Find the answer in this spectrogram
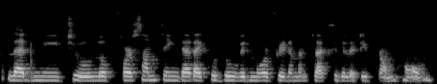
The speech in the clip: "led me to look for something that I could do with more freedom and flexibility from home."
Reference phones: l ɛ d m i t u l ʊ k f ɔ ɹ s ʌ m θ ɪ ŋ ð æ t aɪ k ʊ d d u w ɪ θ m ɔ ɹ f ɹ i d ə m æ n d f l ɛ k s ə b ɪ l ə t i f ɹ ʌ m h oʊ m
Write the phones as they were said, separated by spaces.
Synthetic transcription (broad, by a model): l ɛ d m i t u l ʊ k f ɔ ɹ s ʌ m t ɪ ŋ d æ t aɪ k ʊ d d u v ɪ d m ɔ ɹ f ɹ i d ə m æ n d f l ɛ k s ə b ɪ l ə t i f ɹ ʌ m h oʊ m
